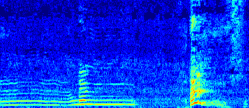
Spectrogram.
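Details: A pet Labrador Retriever, being talked to by its owner, gives a sustained, clear whine that holds steady, then steps up in pitch and holds again, followed after a pause by a short, sharp yip.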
